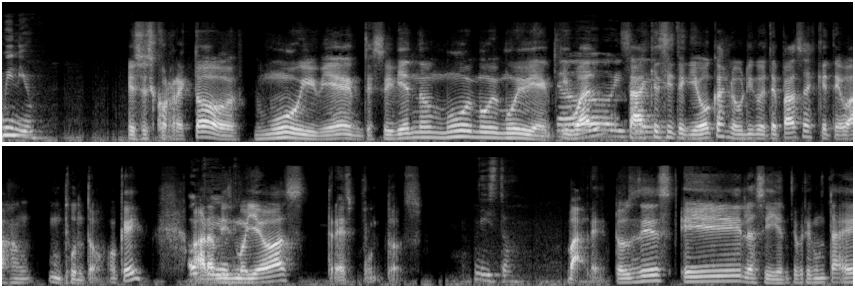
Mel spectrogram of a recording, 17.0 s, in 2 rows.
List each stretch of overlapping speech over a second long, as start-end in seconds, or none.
5.5-6.9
